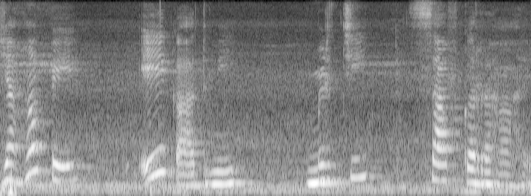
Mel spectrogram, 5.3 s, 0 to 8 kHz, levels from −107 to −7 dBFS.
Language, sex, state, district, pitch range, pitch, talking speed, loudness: Hindi, female, Madhya Pradesh, Dhar, 170-245 Hz, 200 Hz, 100 wpm, -19 LUFS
